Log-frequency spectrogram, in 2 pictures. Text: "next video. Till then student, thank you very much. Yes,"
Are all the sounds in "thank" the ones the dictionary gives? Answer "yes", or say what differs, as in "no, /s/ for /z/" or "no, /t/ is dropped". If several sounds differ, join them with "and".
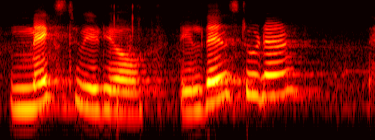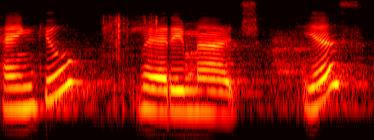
no, /t/ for /θ/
